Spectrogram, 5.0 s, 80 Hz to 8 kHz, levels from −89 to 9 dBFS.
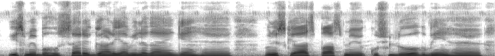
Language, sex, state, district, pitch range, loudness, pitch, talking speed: Hindi, male, Jharkhand, Garhwa, 135-170 Hz, -13 LUFS, 160 Hz, 195 wpm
